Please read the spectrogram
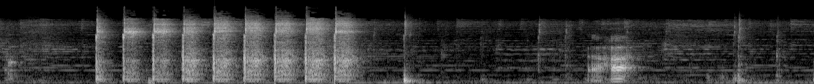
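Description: Claw hammer tapping a trigger pin into an AR-15 lower receiver: about ten quick, sharp taps, roughly four a second, then one more. The pin is binding because it is not lining up with the sear.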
